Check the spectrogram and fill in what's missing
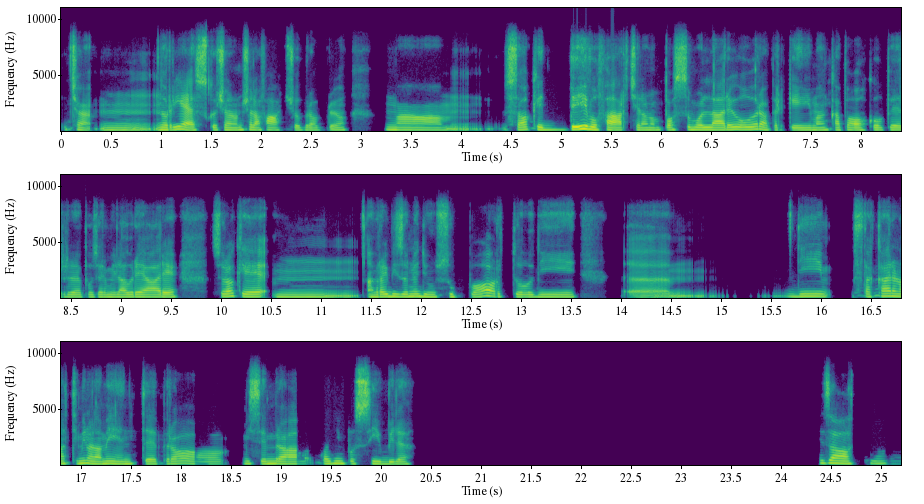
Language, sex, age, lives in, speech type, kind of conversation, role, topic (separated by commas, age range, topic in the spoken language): Italian, female, 20-24, Italy, conversation, advice, user, In che modo il sovraccarico e il rischio di burnout stanno bloccando i tuoi progressi?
